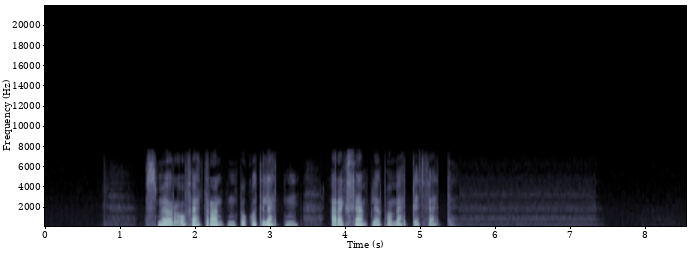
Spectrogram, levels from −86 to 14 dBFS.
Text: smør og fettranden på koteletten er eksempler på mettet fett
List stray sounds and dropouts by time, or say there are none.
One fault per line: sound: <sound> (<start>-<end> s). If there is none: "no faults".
no faults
